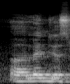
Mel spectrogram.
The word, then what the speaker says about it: Lenz: Okay, that is now discussed as Lenge's law. So the next one is Lenge's law, or you also can pronounce it as the Lenz law. So L-E-N-Z, Lenz law.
